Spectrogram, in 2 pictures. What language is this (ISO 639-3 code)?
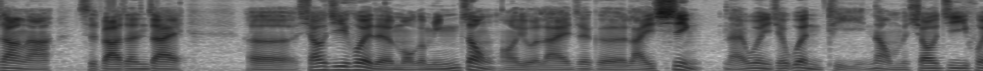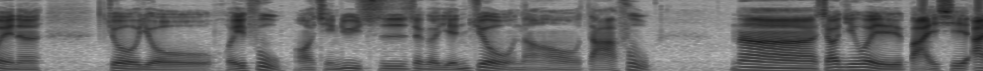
zho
